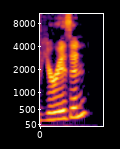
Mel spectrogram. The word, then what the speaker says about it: Urizen: And I remember particularly when Northrop Frye was speaking about Blake's book of Urizen. – Yes. – Is that how you say it? – Yes.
